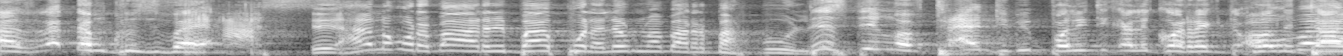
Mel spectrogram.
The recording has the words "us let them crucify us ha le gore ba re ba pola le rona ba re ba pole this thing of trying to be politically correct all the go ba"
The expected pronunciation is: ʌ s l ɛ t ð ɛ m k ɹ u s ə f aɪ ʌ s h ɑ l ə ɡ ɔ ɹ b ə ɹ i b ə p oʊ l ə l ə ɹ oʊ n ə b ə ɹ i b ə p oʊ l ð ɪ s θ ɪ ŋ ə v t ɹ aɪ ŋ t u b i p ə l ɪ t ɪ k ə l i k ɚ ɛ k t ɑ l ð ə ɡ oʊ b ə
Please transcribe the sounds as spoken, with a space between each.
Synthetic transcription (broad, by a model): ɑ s l ɛ t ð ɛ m k ɹ u s ə f aɪ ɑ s h ɑ l ə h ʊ ɹ b ə ɹ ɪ b ə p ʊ l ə l ə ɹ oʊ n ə b ə ɹ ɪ b ə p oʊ l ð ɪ s t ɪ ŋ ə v t aɪ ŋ t u b i p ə l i t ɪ k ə l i k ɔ ɛ k t ɑ l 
